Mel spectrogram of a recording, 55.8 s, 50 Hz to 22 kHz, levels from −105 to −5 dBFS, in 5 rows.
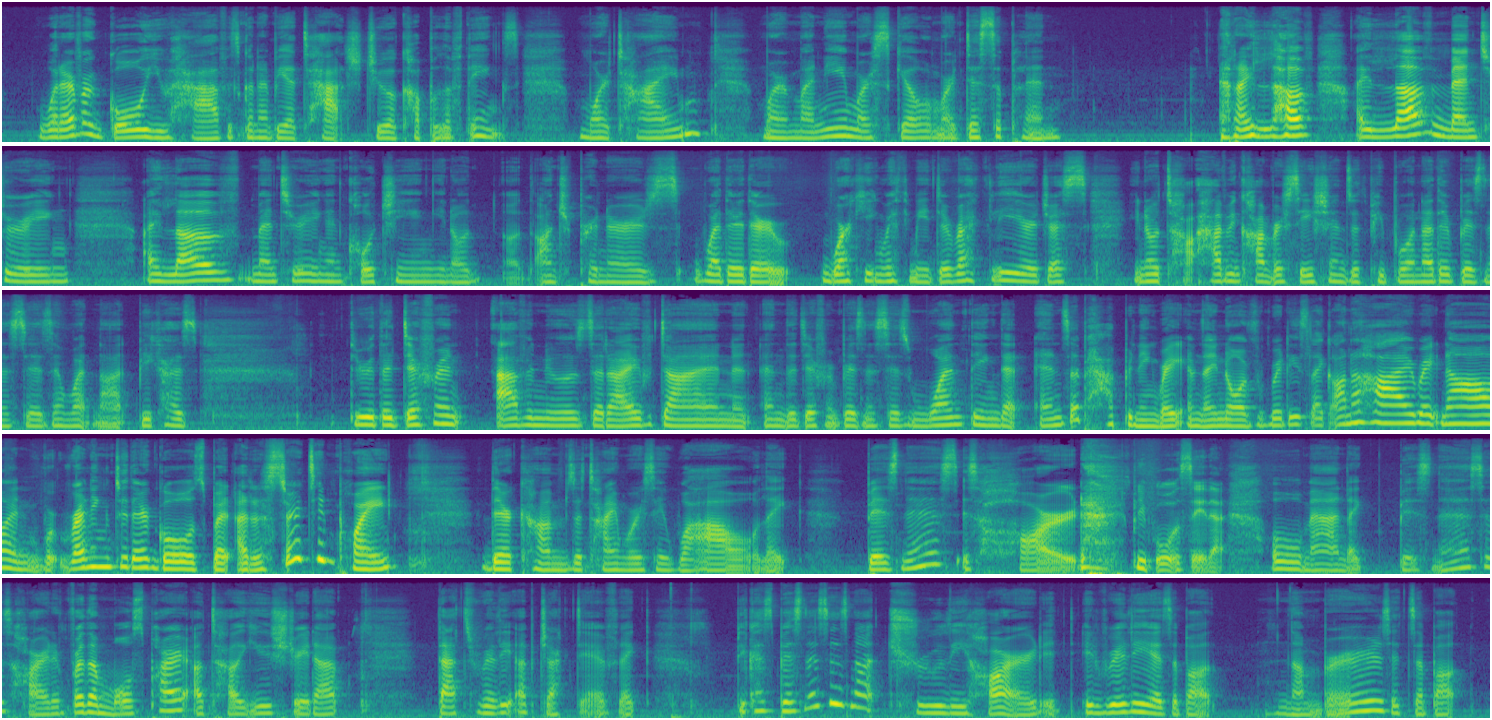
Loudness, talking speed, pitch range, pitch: -19 LUFS, 160 wpm, 180-220 Hz, 190 Hz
